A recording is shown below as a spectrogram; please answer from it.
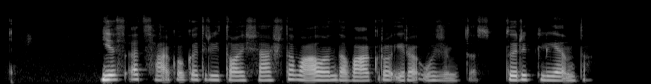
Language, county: Lithuanian, Alytus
